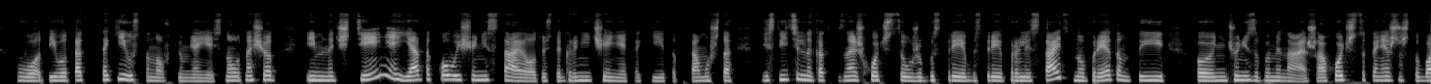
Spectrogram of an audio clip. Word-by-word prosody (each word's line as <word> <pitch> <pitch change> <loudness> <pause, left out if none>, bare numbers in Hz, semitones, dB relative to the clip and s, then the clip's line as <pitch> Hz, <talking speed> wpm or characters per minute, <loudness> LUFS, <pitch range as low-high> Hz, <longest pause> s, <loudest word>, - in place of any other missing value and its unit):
Вот. 170 -2 0
И 180 - +1
вот 180 0 0
так, 200 0 +3
такие 210 +2 +2
установки 170 -6 -4
у - - -5
меня 155 -1 -3
есть. 150 0 -5
Но 185 - +1
вот 185 - -3
насчет 205 +1 +2 0.3
именно 190 -1 +2
чтения, 250 - +3
я 200 -1 +4
такого 220 -2 +1
еще 210 0 +1
не 205 +1 +1
ставила. 165 -7 +2
То - - -14
есть, 165 - -11
ограничения 175 -1 -2
какие-то, 155 0 -9
потому 165 +2 -3
что, 180 -1 -1 0.3
действительно, 215 +2 0
как 185 0 -1
ты - - -47
знаешь, 190 0 +2
хочется 195 -2 0
уже 175 0 -1
быстрее 185 0 0
быстрее 175 0 -1
пролистать, 180 - +2
но 180 -2 0
при 180 +1 +1
этом 210 -3 +1
ты, 190 0 +1 0.3
э, 180 -1 +4
ничё 180 +3 0
не 195 0 +3
запоминаешь. 175 -6 -1
А 155 - +2
хочется, 205 +3 +1
конечно, 190 0 0
чтобы 180 0 +1
185 Hz, 195 wpm, -23 LUFS, 175-200 Hz, 0.3 s, я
